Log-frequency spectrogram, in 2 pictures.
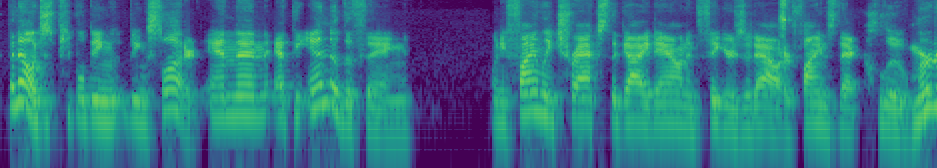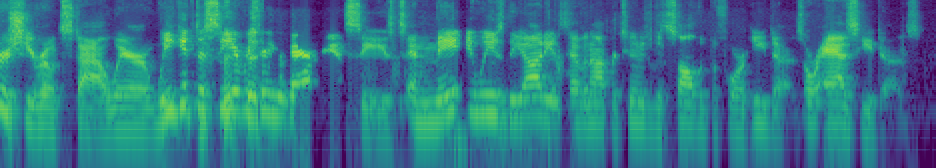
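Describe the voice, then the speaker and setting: A man with a fairly high speaking voice talks casually on a live stream. He builds story pitches out loud, rambling and swearing now and then, with real enthusiasm. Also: sing-song, fast, poor audio. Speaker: podcast co-host.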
